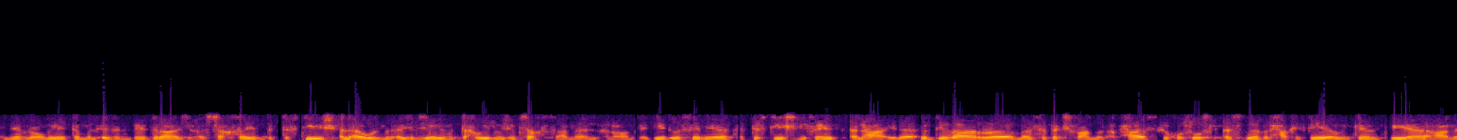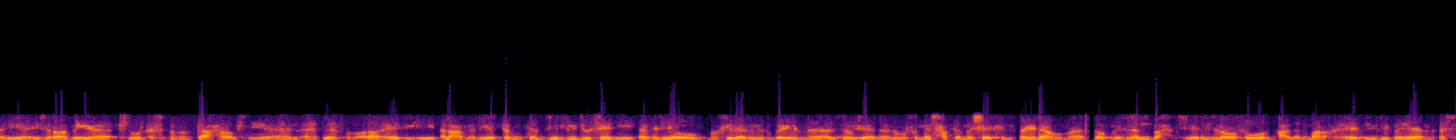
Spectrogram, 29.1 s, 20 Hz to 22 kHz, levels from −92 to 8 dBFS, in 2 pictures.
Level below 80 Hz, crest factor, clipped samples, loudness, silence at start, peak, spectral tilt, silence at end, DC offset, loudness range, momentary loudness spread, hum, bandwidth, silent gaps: -60 dBFS; 14 dB; under 0.1%; -18 LUFS; 0.05 s; -4 dBFS; -5.5 dB/octave; 0 s; under 0.1%; 3 LU; 8 LU; none; 4.3 kHz; none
